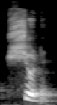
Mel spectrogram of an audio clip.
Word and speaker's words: should: अगला शब्द है शुड, SHOULD पढ़ते हैं इसको, शुड। एल रहता है यहां पे भी साइलेंट।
